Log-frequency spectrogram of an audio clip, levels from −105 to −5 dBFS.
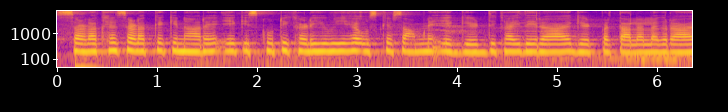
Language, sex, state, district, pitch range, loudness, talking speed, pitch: Hindi, female, Bihar, Patna, 200-215 Hz, -18 LUFS, 225 wpm, 210 Hz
